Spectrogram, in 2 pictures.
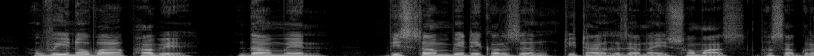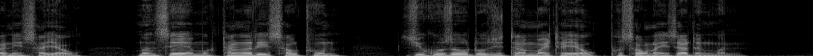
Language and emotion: Bodo, neutral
